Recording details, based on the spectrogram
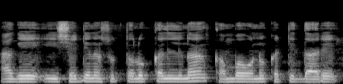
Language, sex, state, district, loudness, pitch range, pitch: Kannada, male, Karnataka, Koppal, -16 LUFS, 130-135 Hz, 135 Hz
